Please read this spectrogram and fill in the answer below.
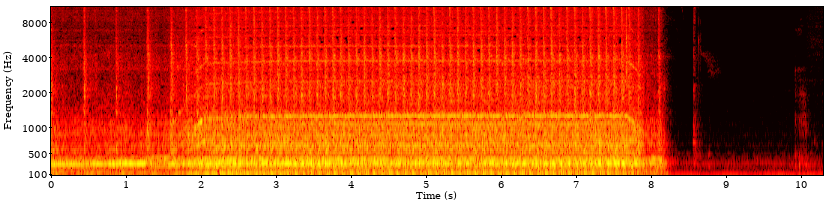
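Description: CNY E960 computerized sewing and embroidery machine running in sewing mode, stitching a straight seam with a rapid, even needle rhythm. It speeds up about two seconds in and stops abruptly about eight seconds in.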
